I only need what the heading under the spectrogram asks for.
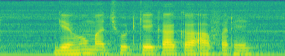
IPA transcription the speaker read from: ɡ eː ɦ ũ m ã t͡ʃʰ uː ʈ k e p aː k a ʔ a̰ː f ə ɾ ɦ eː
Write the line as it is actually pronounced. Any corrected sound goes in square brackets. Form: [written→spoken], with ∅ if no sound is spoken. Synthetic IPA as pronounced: ɡ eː ɦ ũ m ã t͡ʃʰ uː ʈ k e [p→k] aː k a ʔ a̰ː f ə ɾ ɦ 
